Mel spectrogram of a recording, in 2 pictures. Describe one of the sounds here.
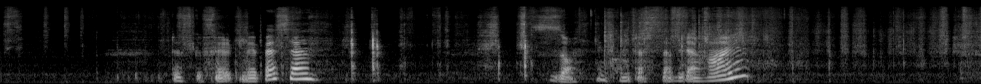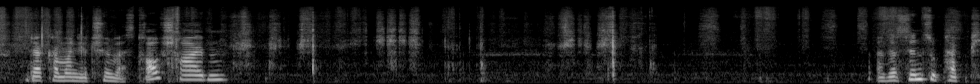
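A sponge dabs on an ink pad.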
